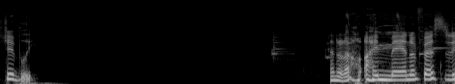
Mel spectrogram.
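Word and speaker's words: Ghibli: Heron oh it's unfortunately jibbly it's clearly pronounced jibbly isn't that what I'm saying I'm confused I'm pretty sure it's jibi I know people say gibli but I think it's jibli I don't know I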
